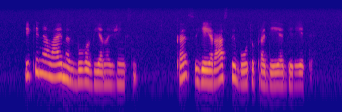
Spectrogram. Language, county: Lithuanian, Utena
